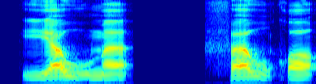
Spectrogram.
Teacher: واو لین کی ادائیگی، واو لین کو واو مدہ کی طرح کھینچ کر نہیں پڑھا جاتا بلکہ اسے نرمی کے ساتھ بغیر کھینچے پڑھا جاتا ہے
